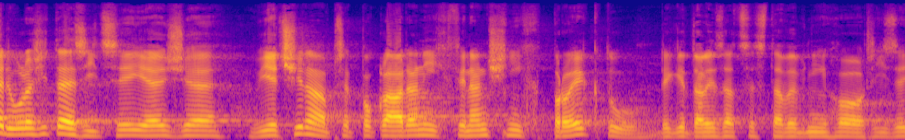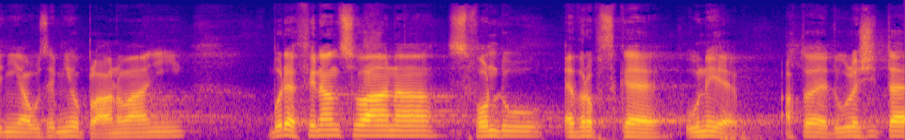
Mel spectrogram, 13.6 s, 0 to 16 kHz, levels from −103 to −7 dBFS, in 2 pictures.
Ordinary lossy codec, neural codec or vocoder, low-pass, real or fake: MP3, 96 kbps; none; 14.4 kHz; real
